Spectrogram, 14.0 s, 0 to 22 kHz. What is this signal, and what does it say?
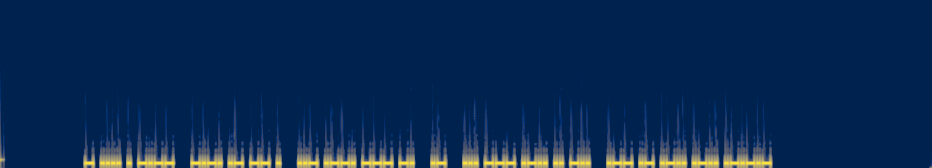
Morse code, heard as a keyed tone, about 30 wpm, 700 Hz. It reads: THEY CAME UPON A SOLID WALL.
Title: Sentences from Top 1500 Words 30wpm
